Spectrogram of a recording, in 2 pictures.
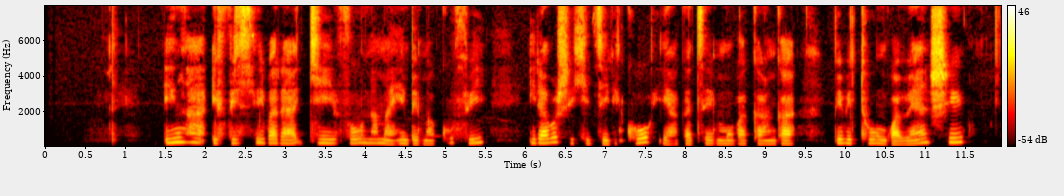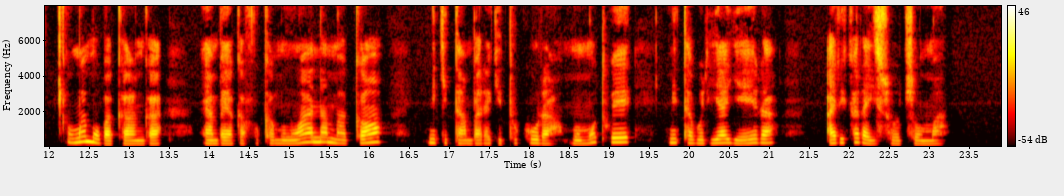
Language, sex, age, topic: Rundi, female, 25-35, agriculture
